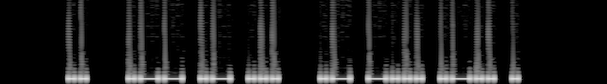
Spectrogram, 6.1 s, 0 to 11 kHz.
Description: Morse code, heard as a keyed tone, about 20 wpm, 700 Hz. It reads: I WAS ABLE
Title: Build A Phrase - 4-Word Phrases - 20wpm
